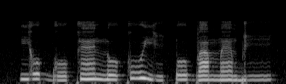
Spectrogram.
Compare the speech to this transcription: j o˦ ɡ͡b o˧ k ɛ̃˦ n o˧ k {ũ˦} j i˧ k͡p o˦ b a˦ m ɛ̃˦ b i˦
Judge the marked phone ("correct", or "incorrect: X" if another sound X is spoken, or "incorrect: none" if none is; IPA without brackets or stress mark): incorrect: u˦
